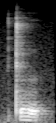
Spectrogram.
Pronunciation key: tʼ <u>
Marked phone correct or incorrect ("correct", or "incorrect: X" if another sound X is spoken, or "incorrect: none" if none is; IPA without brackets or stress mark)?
correct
